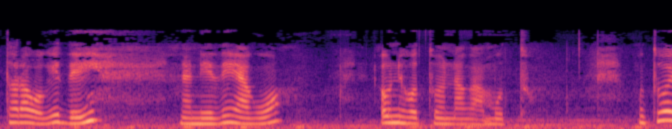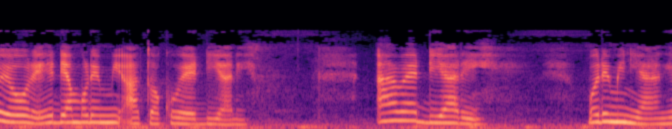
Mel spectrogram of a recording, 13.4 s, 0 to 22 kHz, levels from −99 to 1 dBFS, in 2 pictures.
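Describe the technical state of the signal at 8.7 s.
At 8.7 s the speech sounds watery and swirly, with nothing above 8.3 kHz and sibilants turned metallic. This runs through the whole clip and is likely MP3 compression at a very low bitrate, near 33 kbps, cutting treble and toggling weak frequency lines between frames.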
